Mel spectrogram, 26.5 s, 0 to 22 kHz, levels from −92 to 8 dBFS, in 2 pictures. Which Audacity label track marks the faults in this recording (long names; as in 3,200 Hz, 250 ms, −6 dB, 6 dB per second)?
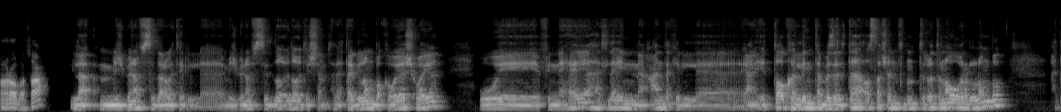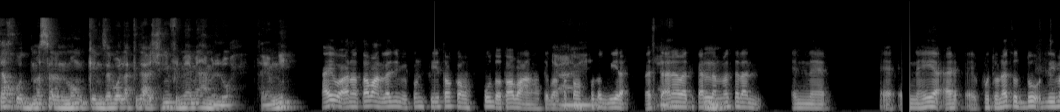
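18.690000	18.690000	drop-out 2.9 ms
24.530000	24.630000	drop-out 99 ms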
